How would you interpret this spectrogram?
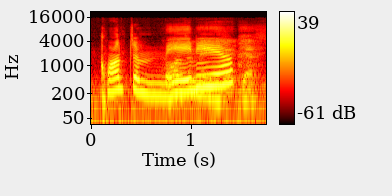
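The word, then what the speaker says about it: Quantumania: spoiler free review of the new Ant-Man movie Quantum Mania that is how you say it my parents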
